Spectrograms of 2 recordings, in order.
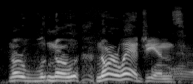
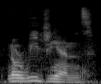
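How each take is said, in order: First: "Norwegians" with a put-on Norwegian vowel, "Nor-WEDGE-ians"; mock Norwegian accent. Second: Said in the usual way. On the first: Shown as a demonstration. Joking about dad's side of the family, mock Norwegian accent. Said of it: "what sort of accent this is".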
